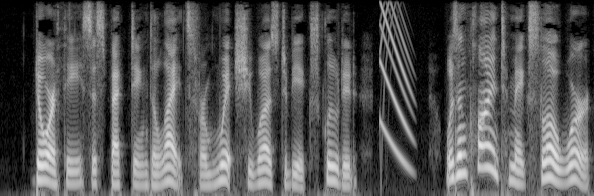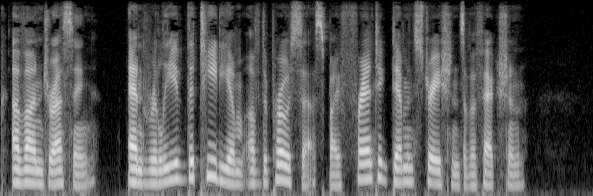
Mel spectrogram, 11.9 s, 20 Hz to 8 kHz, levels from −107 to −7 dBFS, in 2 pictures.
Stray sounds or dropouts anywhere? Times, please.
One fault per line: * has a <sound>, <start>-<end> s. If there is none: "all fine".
* has a chirp, 3.8-4.2 s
